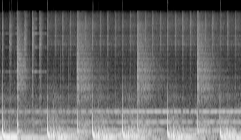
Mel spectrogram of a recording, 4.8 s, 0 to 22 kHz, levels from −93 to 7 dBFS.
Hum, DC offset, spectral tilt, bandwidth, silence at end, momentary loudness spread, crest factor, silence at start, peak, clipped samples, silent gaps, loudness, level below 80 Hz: none; under 0.1%; -6.5 dB/octave; 15.5 kHz; 0 s; 8 LU; 10 dB; 0 s; 0 dBFS; 0.7%; none; -13 LUFS; -14 dBFS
